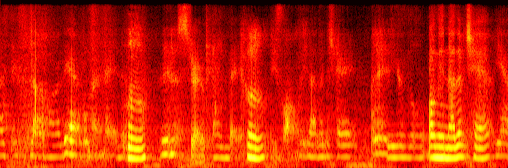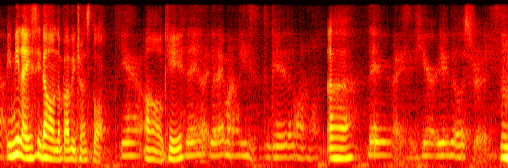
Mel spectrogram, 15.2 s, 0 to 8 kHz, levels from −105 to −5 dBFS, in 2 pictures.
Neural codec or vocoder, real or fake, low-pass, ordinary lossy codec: codec, 16 kHz in and 24 kHz out, 0.9 kbps, LongCat-Audio-Codec, four codebook decoder; fake; 7.2 kHz; none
